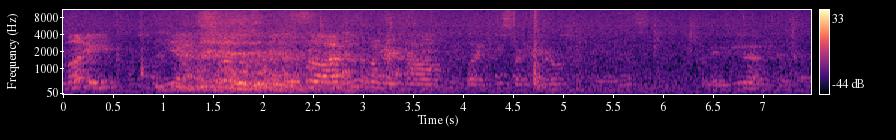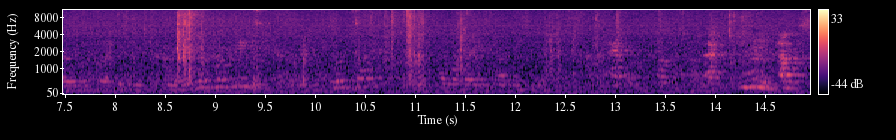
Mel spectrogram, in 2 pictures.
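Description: A man speaks into a microphone in a large echoing room.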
